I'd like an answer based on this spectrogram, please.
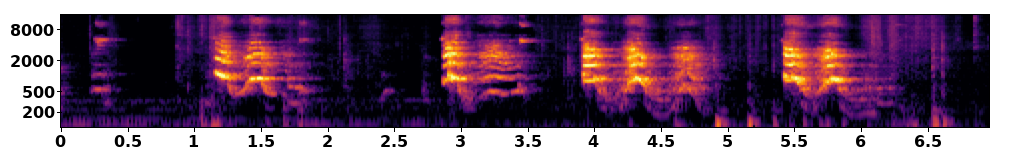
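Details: ['Female blue-and-white Italian Greyhound, born 21 July 2019, kept in a pet shop, yapping four times with high, strained barks, each breaking into a short double yelp.']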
